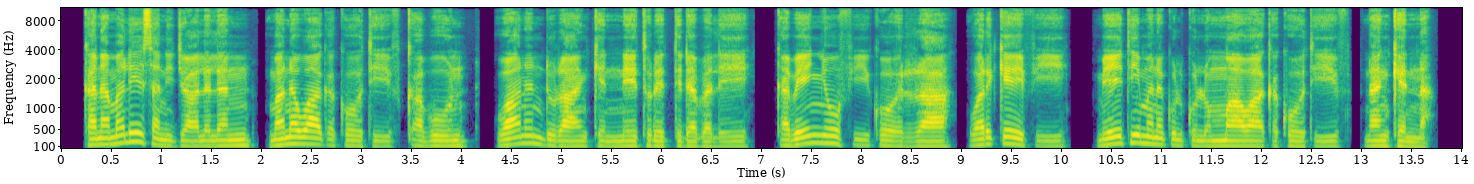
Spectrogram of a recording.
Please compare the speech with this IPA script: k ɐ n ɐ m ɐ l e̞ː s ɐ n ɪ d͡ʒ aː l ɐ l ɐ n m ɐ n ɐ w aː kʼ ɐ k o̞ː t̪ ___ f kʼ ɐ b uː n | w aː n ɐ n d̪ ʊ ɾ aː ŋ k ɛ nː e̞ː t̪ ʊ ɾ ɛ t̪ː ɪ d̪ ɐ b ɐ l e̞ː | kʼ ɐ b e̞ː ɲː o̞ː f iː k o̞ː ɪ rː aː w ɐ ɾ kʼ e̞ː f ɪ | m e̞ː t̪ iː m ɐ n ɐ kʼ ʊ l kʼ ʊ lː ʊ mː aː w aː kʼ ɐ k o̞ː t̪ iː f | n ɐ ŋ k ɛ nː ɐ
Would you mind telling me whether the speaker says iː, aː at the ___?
iː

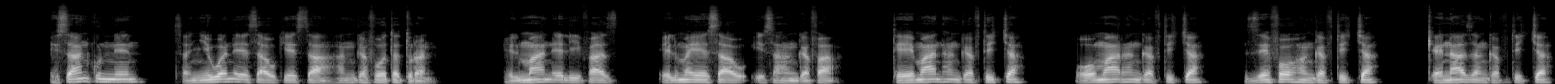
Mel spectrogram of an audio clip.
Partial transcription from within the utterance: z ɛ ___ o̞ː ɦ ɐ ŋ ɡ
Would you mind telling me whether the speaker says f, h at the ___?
f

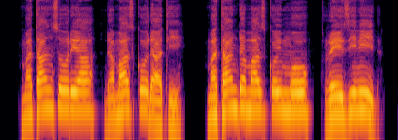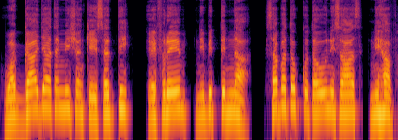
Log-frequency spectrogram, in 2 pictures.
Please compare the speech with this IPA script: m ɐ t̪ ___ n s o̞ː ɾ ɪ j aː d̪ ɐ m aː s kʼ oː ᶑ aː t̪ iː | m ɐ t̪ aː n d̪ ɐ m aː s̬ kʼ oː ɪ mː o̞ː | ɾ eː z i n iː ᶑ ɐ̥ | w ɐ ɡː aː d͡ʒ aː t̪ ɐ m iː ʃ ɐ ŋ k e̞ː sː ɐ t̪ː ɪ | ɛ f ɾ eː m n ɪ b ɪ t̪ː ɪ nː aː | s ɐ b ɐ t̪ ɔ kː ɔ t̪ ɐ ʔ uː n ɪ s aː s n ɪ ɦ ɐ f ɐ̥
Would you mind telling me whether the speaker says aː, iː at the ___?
aː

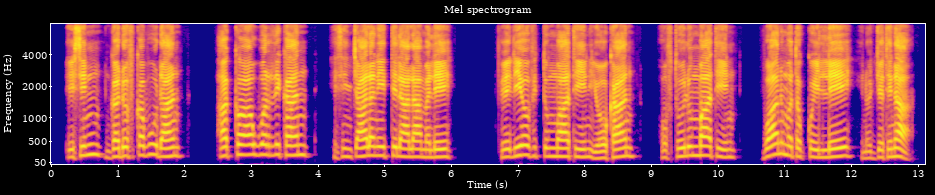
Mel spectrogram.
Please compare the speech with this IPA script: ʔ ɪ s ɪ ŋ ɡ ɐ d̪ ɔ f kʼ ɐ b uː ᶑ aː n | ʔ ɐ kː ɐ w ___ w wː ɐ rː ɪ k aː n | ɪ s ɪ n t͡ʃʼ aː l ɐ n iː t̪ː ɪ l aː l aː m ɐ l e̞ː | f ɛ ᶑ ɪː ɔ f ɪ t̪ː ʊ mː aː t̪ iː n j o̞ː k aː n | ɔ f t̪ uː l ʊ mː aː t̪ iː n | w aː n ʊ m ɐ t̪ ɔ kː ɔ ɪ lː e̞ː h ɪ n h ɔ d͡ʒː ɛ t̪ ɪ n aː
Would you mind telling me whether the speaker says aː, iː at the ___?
aː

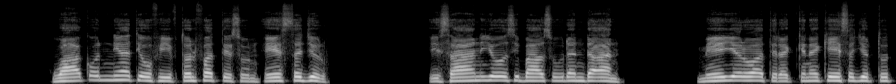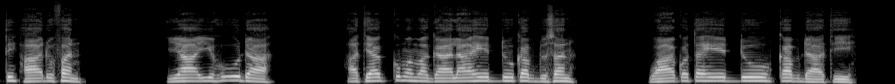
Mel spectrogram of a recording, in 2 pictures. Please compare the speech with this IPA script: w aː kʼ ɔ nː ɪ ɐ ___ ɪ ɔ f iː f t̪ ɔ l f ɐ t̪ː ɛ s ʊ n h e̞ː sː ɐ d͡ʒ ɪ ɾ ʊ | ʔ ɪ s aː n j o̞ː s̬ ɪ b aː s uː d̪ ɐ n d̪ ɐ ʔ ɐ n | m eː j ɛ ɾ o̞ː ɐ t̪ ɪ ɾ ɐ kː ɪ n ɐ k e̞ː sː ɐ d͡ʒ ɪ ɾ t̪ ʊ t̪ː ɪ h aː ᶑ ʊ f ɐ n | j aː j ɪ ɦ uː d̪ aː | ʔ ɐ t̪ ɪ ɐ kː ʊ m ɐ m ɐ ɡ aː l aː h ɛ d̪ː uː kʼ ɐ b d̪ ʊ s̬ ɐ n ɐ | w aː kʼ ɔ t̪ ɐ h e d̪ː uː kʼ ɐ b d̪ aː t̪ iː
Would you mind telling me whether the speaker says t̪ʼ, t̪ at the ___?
t̪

